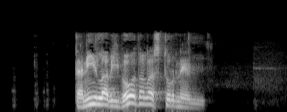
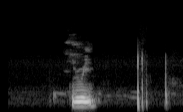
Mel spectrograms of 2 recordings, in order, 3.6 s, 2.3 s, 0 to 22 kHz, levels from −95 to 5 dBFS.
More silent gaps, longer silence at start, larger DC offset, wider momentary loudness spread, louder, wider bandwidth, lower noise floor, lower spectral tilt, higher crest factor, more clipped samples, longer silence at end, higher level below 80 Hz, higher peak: neither; about the same, 0.95 s vs 0.9 s; neither; second, 11 LU vs 16 LU; first, -15 LUFS vs -27 LUFS; first, 7.8 kHz vs 5.6 kHz; about the same, -71 dBFS vs -74 dBFS; second, -5 dB/octave vs -9 dB/octave; about the same, 16 dB vs 18 dB; neither; about the same, 1.05 s vs 1.1 s; first, -60 dBFS vs -76 dBFS; first, -2 dBFS vs -12 dBFS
